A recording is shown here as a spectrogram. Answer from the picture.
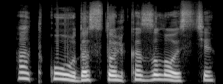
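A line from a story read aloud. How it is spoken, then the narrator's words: Genteel snort. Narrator (Russian): светски фыркнула Риора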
